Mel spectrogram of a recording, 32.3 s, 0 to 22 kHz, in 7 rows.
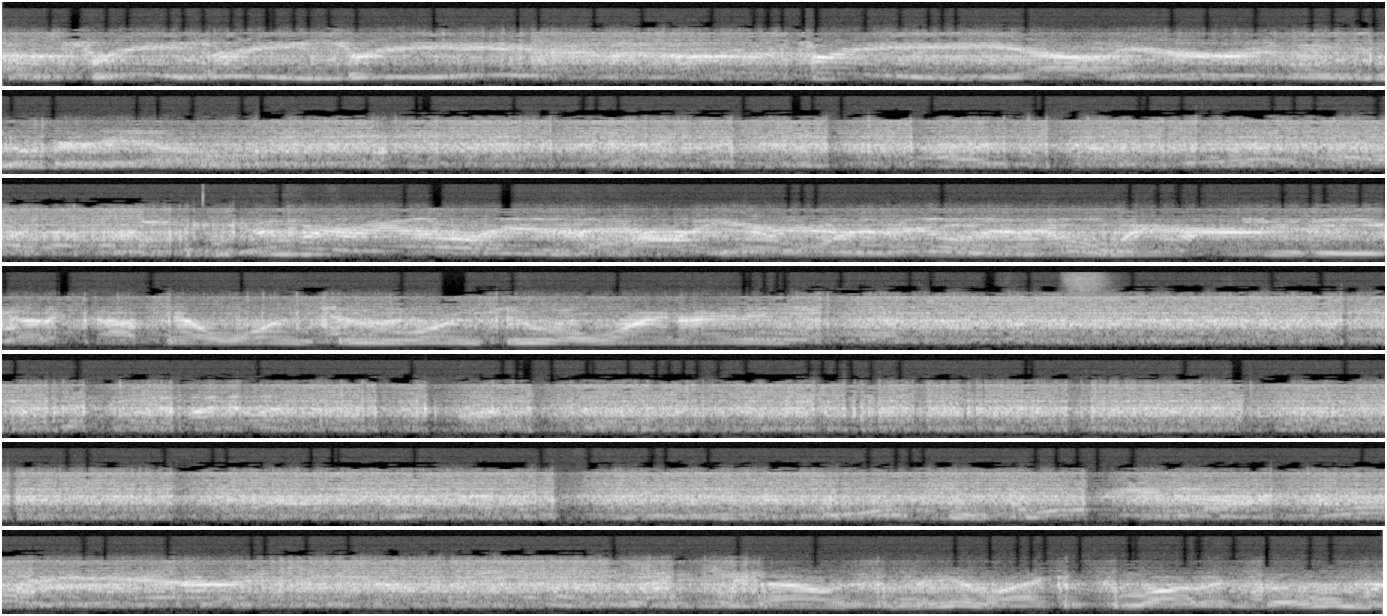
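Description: Uniden Bearcat 980SSB CB radio receiving channel 38 lower sideband (27.385 MHz): distant long-range (skip) stations' voices come through the speaker thin and narrow over steady static. The voices are thickest in the first half; after that, static mostly fills the gap until voices return near the end.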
